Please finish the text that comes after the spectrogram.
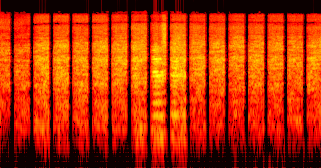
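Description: Choppy radio static from a spirit box during a live paranormal session, rapidly sweeping through stations, bursting in short, even pulses about five times a second, with brief garbled fragments surfacing midway. Steady, no clear talk.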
